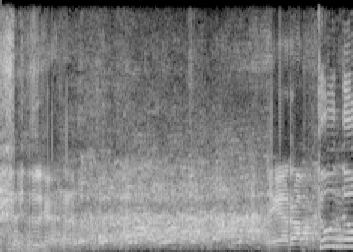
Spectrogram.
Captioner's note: audience laughs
